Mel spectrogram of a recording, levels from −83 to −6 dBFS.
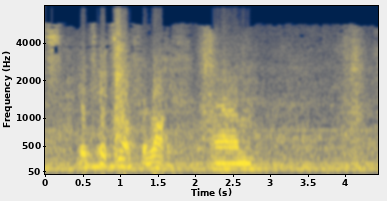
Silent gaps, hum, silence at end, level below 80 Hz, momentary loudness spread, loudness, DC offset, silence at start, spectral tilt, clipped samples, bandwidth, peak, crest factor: none; none; 0 s; -26 dBFS; 12 LU; -9 LUFS; under 0.1%; 0 s; -6 dB/octave; 6%; 8 kHz; 0 dBFS; 8 dB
